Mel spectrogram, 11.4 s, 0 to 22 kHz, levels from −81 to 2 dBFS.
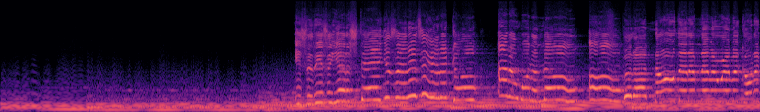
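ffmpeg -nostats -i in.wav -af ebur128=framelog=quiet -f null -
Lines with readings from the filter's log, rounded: Integrated loudness:
  I:         -23.7 LUFS
  Threshold: -33.8 LUFS
Loudness range:
  LRA:        10.6 LU
  Threshold: -43.8 LUFS
  LRA low:   -32.1 LUFS
  LRA high:  -21.5 LUFS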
